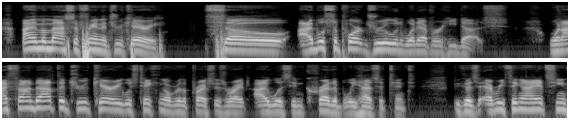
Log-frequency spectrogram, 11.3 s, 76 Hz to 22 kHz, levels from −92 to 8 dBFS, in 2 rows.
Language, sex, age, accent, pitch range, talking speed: English, male, 40-59, American, 125-170 Hz, 205 wpm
